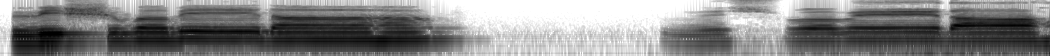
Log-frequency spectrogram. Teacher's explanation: বে নিচে বলছেন, বে উপরে বলতে হবে।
